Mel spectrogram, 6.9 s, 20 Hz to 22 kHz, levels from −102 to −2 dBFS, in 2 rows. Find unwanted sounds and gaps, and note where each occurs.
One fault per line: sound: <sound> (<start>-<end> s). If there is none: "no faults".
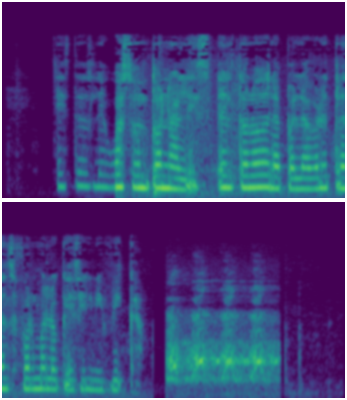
sound: bark (5.1-6.2 s)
